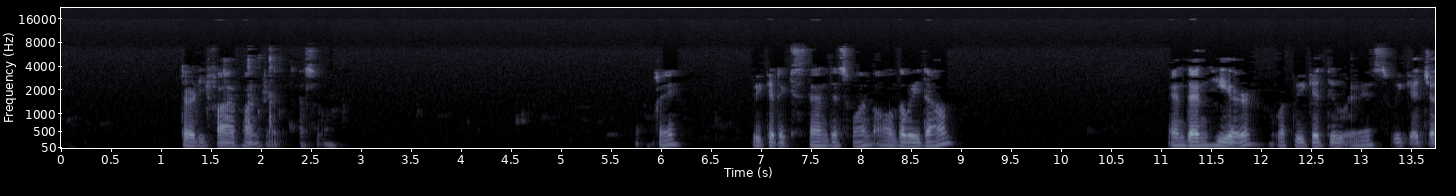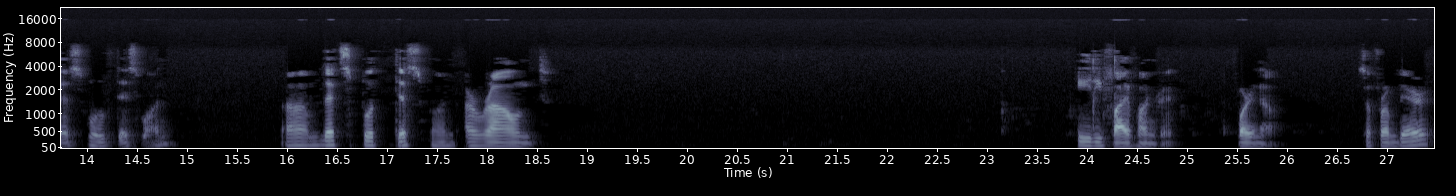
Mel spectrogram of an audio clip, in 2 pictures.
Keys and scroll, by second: 1.7-2.5 typing, 3.4 Escape, 3.6 Escape, 10.3 Escape, 23.9-24.6 typing, 25.2 Escape, 25.6 Escape.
